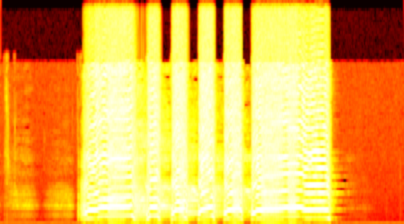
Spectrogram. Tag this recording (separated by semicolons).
giggle; female; laughing; laugh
